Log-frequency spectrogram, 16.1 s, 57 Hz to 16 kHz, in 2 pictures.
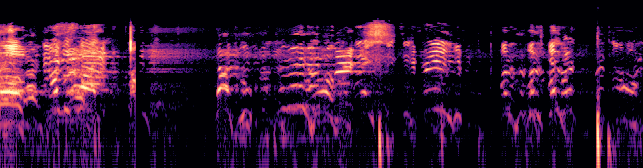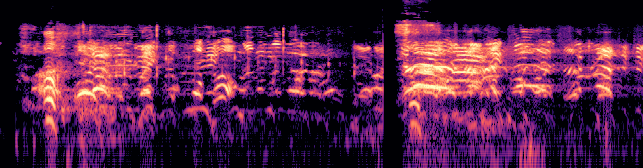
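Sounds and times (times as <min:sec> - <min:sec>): men shouting: 0:13.0 - 0:15.5.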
